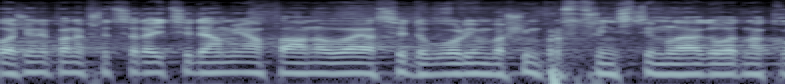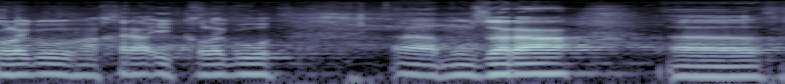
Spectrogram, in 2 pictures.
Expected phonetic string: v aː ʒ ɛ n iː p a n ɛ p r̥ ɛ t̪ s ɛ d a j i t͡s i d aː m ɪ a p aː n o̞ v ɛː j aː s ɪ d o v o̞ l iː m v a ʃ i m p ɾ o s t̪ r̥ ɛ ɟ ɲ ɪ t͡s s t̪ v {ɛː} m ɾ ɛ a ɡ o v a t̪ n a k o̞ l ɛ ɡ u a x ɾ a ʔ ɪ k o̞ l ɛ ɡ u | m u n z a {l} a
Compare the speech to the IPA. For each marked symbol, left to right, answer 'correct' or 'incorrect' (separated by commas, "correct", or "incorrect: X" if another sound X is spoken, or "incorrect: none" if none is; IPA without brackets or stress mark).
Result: incorrect: iː, incorrect: ɾ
